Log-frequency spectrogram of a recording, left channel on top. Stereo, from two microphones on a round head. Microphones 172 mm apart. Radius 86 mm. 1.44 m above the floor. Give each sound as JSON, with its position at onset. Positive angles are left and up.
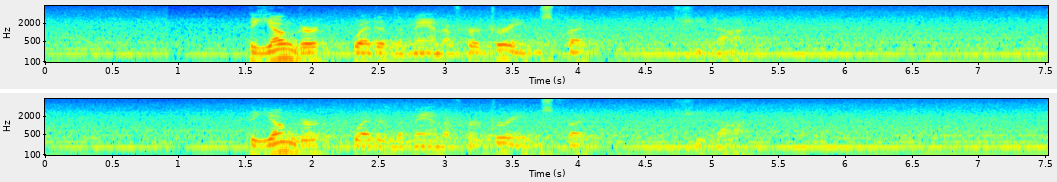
{"t": 1.5, "sound": "a man speaking", "side_deg": 60, "distance_m": 0.9}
